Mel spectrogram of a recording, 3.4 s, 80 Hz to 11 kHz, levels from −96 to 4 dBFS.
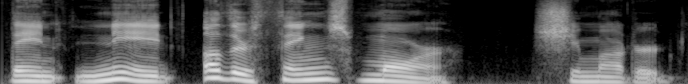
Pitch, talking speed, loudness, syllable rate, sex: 175 Hz, 120 wpm, -17 LUFS, 3.5 syllables/s, female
